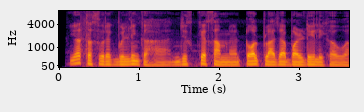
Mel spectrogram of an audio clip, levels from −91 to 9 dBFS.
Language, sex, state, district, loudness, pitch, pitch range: Hindi, male, Jharkhand, Palamu, -18 LUFS, 105 Hz, 95-115 Hz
